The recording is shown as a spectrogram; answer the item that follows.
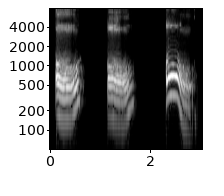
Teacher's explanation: when I make the ul sound, my tongue tip goes up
